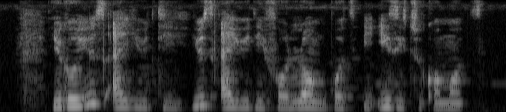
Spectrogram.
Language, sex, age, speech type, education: Nigerian Pidgin, female, 30-45, spontaneous, tertiary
